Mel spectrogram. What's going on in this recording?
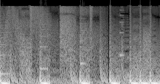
150bpm.PCMCore Chipbreak 7
Breakbeats HardPCM videogames' sounds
